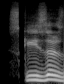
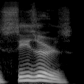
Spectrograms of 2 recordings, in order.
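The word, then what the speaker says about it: scissors: स्कीजर्स नहीं बोलना जी, सीजर्स।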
